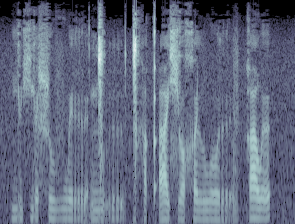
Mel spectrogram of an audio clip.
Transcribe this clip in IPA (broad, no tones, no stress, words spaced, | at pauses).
jʏçjʏɬuvwʏ rə̰ŋ͡ǀṵ rṵǀʰəqʼɛɕo χʏlworə̰v qəwə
